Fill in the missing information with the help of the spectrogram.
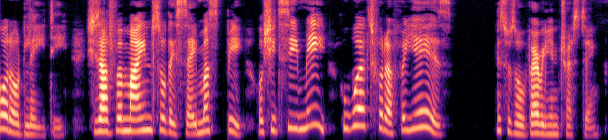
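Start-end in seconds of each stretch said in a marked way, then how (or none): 0.0-3.1 put-on Welsh accent. Quoting the old lady the speaker worked for, in a Welsh accent. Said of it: "Welsh accent or not".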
